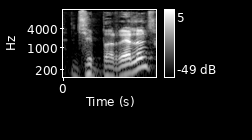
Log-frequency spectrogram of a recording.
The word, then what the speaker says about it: gibberellins: every now and then it's double B and Double L not a double r gibberellins gibberellins pronounce the words the way they spelt it'll make it easy for you to get the spelling right and abscisic acid tongue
